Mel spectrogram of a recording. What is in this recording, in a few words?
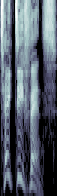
VO en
